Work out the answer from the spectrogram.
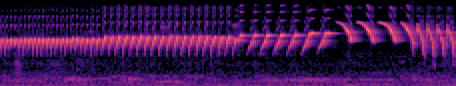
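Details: Singing canary delivering a rapid high trill that gradually slows, breaking into repeated descending whistled sweeps at the close.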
